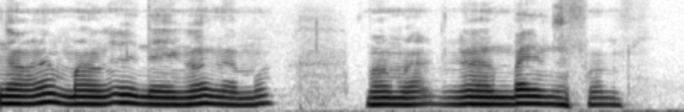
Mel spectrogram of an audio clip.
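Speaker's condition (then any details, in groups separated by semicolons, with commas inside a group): Amyotrophic lateral sclerosis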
